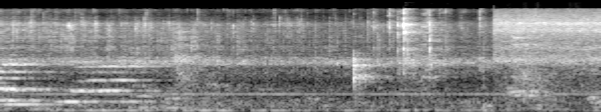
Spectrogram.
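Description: Onions sizzle in a masala for a potato and boiled egg curry, with a spoon scraping and stirring the pan in short bursts, then a louder, steady frying hiss.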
